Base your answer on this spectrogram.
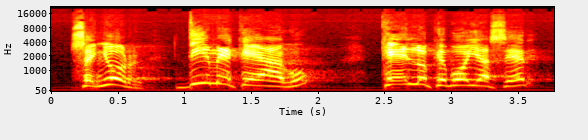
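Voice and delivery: loud, high, pleading cry to God; fervent plea. Acted. Elijah begging the Lord for guidance, loud fervent cry.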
